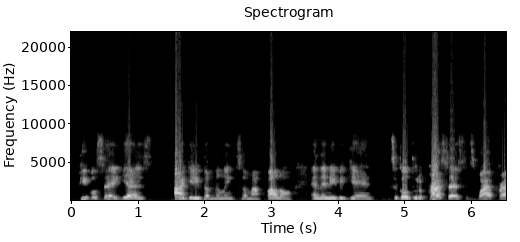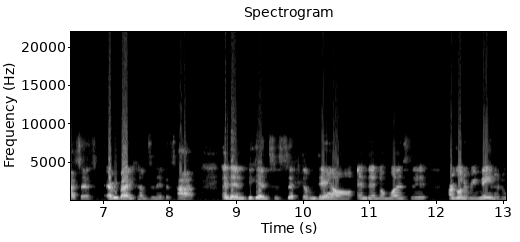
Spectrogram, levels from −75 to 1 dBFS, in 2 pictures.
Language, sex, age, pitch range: English, female, 30-49, 155-195 Hz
